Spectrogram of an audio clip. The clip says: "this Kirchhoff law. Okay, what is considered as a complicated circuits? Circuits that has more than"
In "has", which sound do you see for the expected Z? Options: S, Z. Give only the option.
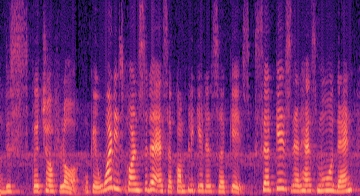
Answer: S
